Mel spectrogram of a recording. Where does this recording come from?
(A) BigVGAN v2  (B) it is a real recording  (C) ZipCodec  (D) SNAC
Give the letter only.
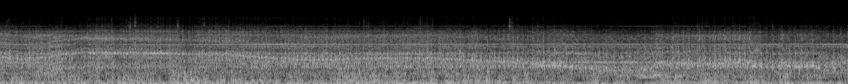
B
